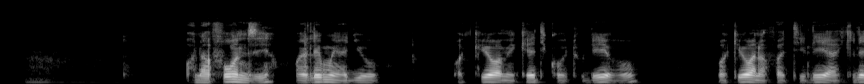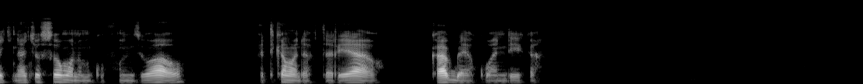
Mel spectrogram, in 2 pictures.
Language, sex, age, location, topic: Swahili, male, 25-35, Dar es Salaam, education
